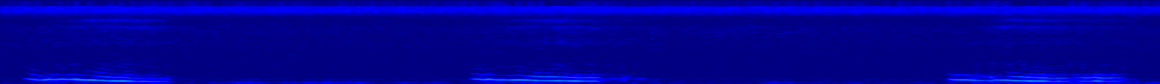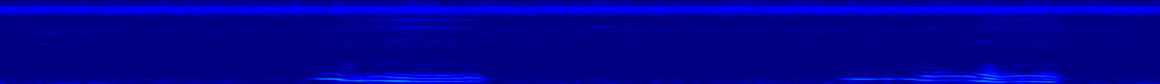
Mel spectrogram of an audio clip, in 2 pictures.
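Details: Domestic cat named Munchie asleep and dreaming in an undersized box, snoring steadily: five low, rasping breaths roughly every two and a half seconds, each sliding downward in pitch, with faint room hiss between.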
